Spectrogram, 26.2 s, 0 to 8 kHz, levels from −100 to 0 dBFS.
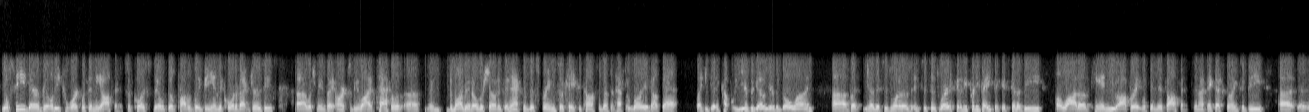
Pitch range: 120-145 Hz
